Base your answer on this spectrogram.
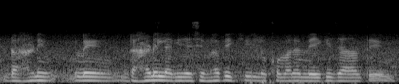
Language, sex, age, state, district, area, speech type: Odia, female, 18-30, Odisha, Ganjam, urban, spontaneous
